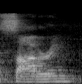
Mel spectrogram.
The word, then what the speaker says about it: soldering: soldering soldering it's called soldering the l is silent really yeah so you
